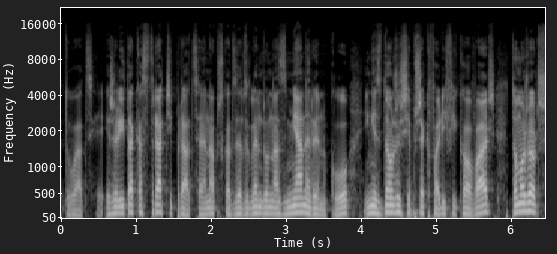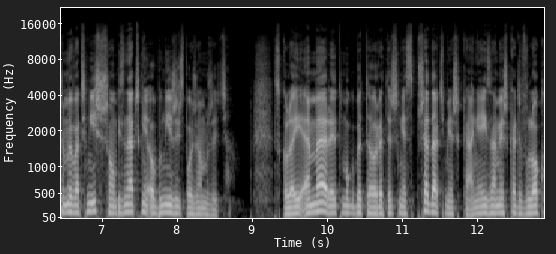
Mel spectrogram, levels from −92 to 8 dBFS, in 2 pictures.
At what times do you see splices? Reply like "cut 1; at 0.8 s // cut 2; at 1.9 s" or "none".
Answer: cut 1; at 1.1 s // cut 2; at 3.3 s // cut 3; at 7.2 s // cut 4; at 8.1 s

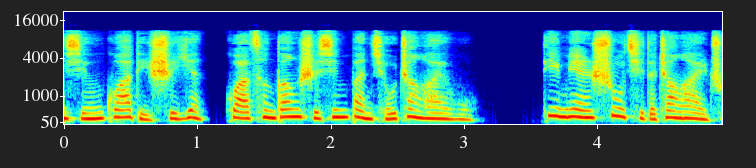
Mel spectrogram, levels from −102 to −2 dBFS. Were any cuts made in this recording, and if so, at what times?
cut 1; at 1.1 s // cut 2; at 3.3 s

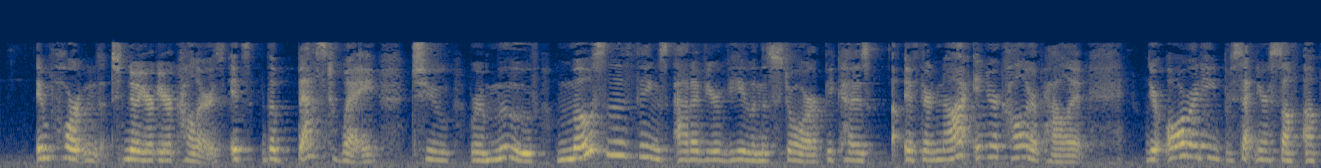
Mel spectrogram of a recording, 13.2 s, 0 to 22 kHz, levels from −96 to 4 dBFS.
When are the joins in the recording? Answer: cut 1; at 1.6 s

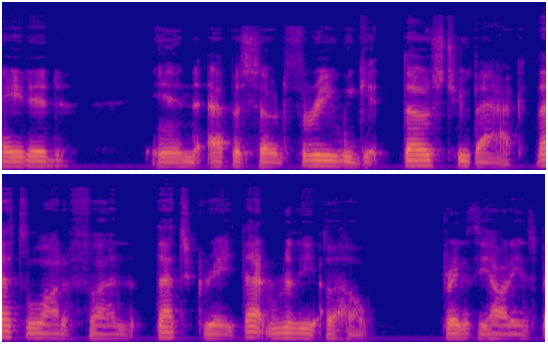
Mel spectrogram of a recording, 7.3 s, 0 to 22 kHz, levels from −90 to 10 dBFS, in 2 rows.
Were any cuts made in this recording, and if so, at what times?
cut 1; at 3.1 s // cut 2; at 5.8 s

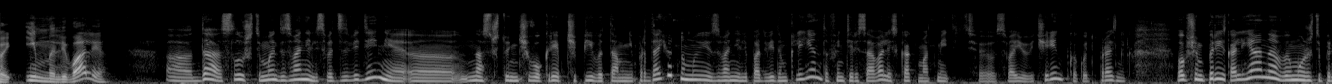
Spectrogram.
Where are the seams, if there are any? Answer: cut 1; at 4.9 s // cut 2; at 9.2 s // cut 3; at 12.2 s

